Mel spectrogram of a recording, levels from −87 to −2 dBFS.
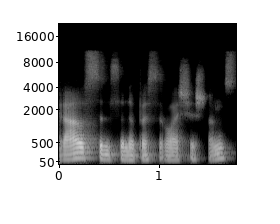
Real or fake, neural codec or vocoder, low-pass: fake; codec, 24 kHz, 0.9 kbps, WavTokenizer, large speech release; 10.8 kHz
